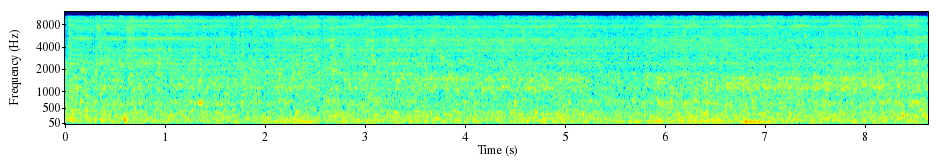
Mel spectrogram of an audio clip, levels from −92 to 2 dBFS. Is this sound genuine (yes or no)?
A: yes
